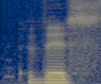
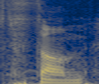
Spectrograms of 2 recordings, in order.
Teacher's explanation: the difference here would be like in this it would be voiced and in thumb it would be voiceless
